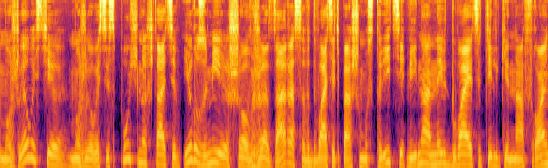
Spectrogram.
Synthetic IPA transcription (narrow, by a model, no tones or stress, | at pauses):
mɔʒlˠɪʋɔsʲtʲimɔʒlˠɪʋɔsʲtʲispɔlˠut͡ʃenɪxʃt̪ɑtʲiwirɔzʊmʲijʊʃt͡ʃɔwʒɛzɑɾɐsʋd̪ʋɑt͡sʲːɐtʲpɛrʃɔmʊst̪ɔlʲit͡sʲːiʋʲijnɑnɛʋʲid̪̚bʊʋɑjet͡sʲːɐtʲilʲkɪnɐfɾɔnʲ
